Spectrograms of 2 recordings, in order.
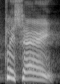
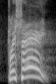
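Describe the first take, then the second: First: Dismissive verdict. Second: "Cliche" said higher and louder with a sharp fall; a scornful verdict thrown at the crowd; louder dismissive repeat. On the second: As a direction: slam the word down. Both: Real, not acted.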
